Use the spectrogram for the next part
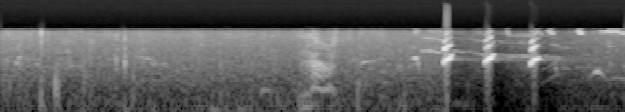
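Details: Sled dogs having fun: after about four seconds of low, noisy rustling come three short, high, clear yelps in quick succession, about half a second apart, then a fainter call at the end.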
